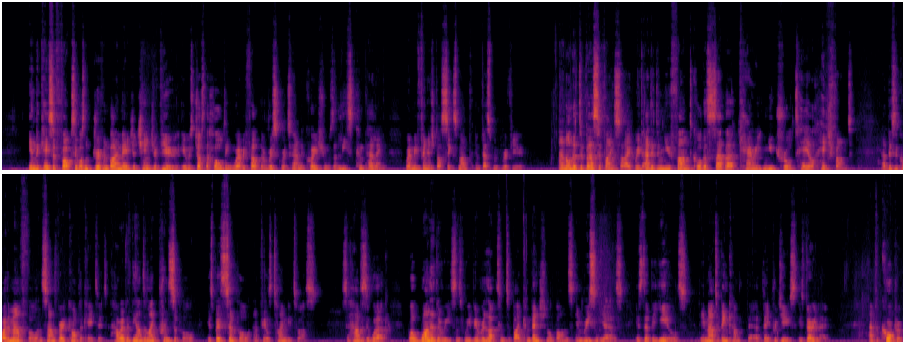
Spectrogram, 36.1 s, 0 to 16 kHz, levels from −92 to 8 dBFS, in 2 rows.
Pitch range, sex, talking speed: 90-115 Hz, male, 190 wpm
